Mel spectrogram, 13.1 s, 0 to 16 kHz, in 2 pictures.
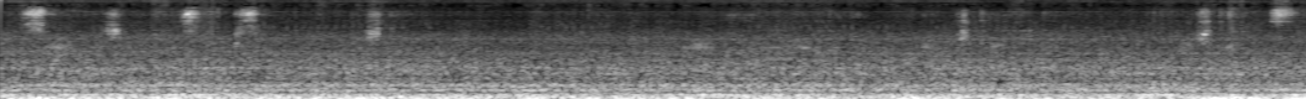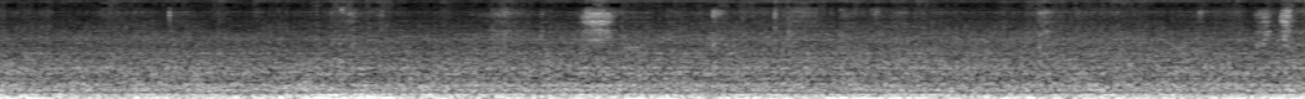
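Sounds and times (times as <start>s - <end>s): road and tyre rumble: 0.0s - 13.0s.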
